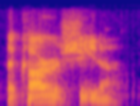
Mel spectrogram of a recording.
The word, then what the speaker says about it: Hikaru Shida: Hikaru Shida.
